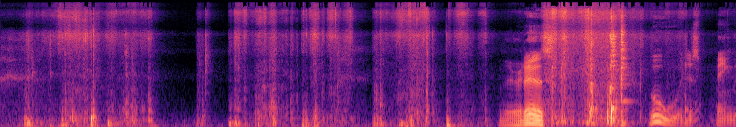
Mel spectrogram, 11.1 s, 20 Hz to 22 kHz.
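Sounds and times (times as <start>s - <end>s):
packaging rustling: 8.2s - 9.7s.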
